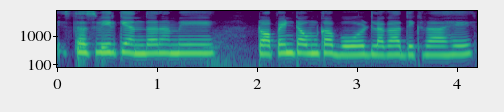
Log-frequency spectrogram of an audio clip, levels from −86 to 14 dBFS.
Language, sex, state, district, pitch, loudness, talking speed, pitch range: Hindi, female, Madhya Pradesh, Bhopal, 255 Hz, -16 LUFS, 200 wpm, 230-260 Hz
